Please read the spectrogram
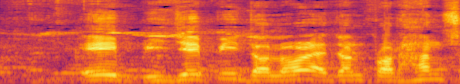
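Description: A man speaking at a steady, animated pace after a brief lull at the start.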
